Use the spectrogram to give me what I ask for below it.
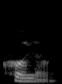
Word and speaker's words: Kolo: body practice is called Colo which is phonetically similar to molo here you see Ghanaian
